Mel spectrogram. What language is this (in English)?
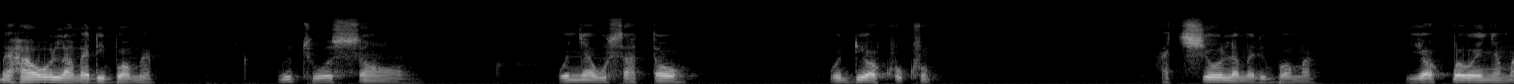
Ewe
